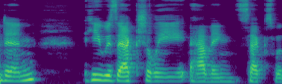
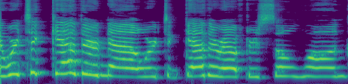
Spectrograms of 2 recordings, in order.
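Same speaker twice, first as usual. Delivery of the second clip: high, loud, tearful and pleading, slowing at times; a heartbroken woman unravelling; hysterical jealous aunt; 11 semitones higher, 4 dB louder than usual. Acted. Lysa to Littlefinger about his kiss, high tearful pleading. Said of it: "She sobbed hysterically".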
